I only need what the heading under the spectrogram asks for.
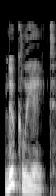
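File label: "nucleate", British English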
